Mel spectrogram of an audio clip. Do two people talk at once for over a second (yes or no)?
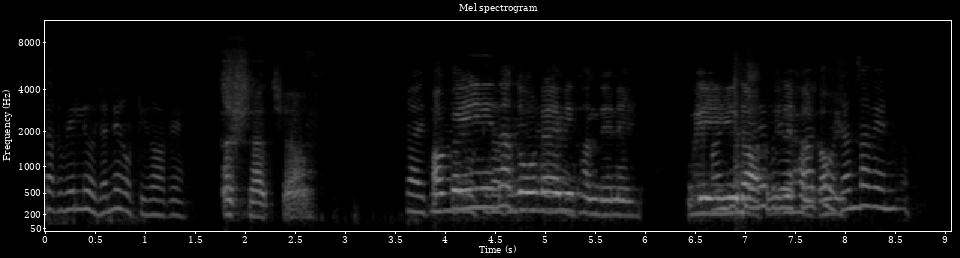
yes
